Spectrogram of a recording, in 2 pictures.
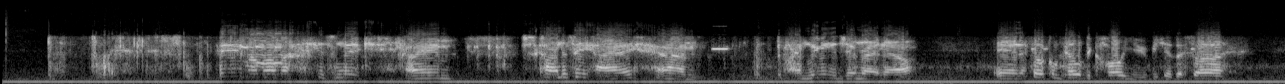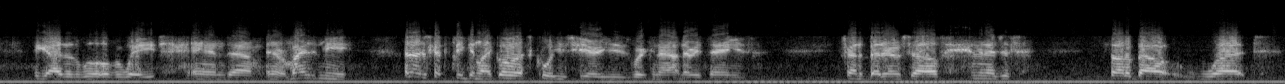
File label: PHONE MSG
